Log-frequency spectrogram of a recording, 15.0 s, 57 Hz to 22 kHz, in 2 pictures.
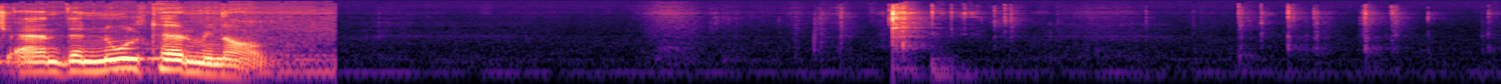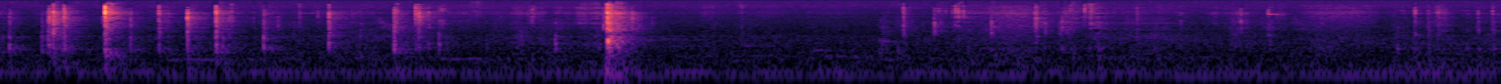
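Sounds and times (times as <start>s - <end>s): low hum: 0.0s - 1.7s
clicks of handling wires: 4.0s - 5.2s.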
